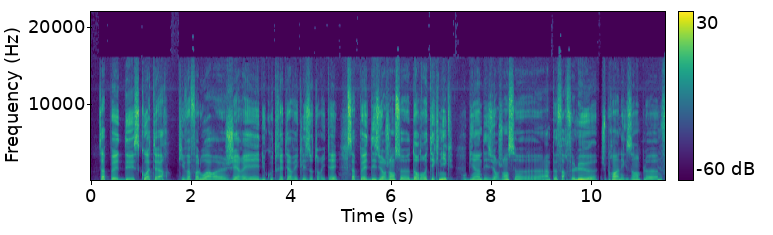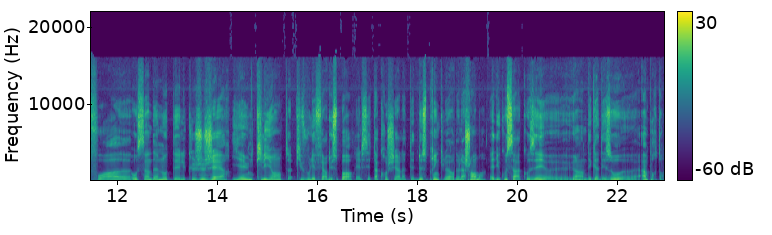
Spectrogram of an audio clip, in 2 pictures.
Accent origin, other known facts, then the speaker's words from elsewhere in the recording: Kenitra, Rabat-Salé-Kénitra, Morocco; moved away as an adult; now in France; je suis originaire du Maroc, plus précisément de la ville de Kenitra.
